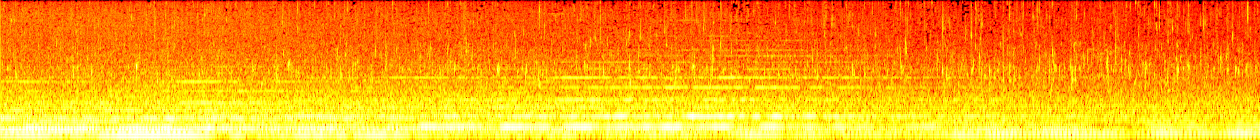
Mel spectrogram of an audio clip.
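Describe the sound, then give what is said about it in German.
Gentle, continuous babbling of a small river at the end of a street on a dark, still night with a light sea breeze, a soft steady trickle and splash with faint liquid gurgles, holding an even, low level throughout with no voices. “Mittlerweile ist sein leises Plätschern zu hören.”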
